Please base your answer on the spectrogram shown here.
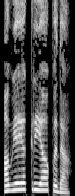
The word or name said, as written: ಅವ್ಯಯಕ್ರಿಯಾಪದ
